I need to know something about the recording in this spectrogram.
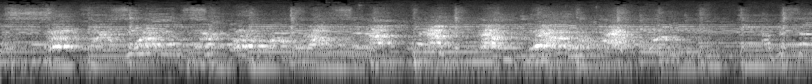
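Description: A dog barking repeatedly, about twice a second, over background music with held notes.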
